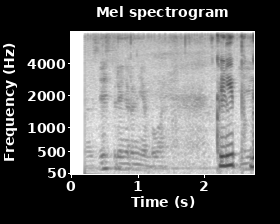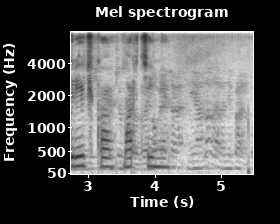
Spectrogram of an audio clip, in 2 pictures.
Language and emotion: Russian, neutral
